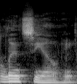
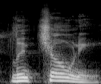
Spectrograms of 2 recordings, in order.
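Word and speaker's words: Lencioni: Lynchion, not Lencion, like I always say, right? Lynchion. You actually found another way to Lynchion. No. No. But I Gosh, do I appreciate the effort. Well, how do you say it then? Lynchoni. Lynchoni. Loni. Yes, it's io though, right? Not o I. But it's the ci. That's the Italian with the ch.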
